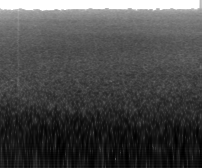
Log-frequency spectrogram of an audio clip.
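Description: Strong ocean surf breaking on a sandy beach as a steady rush, with wind rumbling on the microphone.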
